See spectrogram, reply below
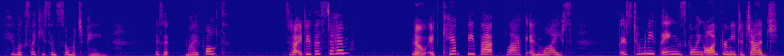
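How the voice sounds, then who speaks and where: A woman's voice: high voice, lively intonation, a little slow, fairly bright tone, no room sound. An actress playing a young woman who anxiously reflects on the man she loves, in inner narration. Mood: troubled.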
